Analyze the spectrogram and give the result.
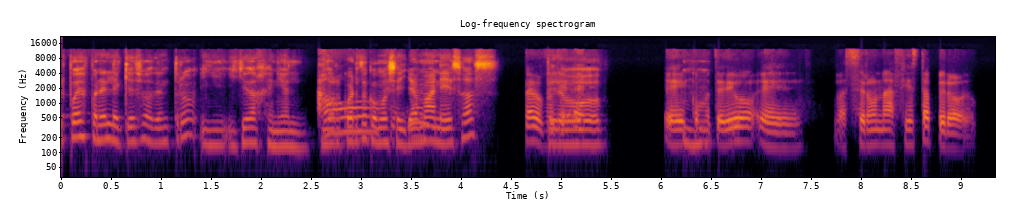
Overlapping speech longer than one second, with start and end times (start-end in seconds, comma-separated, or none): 2.5-3.8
